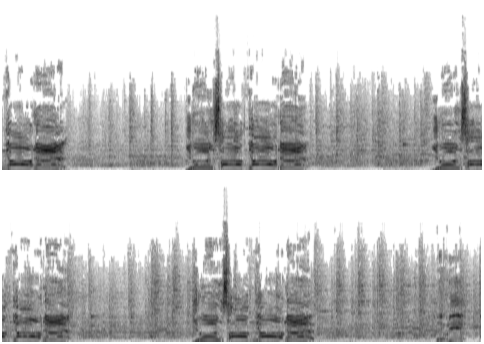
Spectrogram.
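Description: Protest marchers in Seoul rally toward the presidential residence, demanding President Yoon Suk Yeol's impeachment: an amplified voice leads loud rhythmic call-and-response chants, with the crowd shouting back in repeated bursts over a steady background din.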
